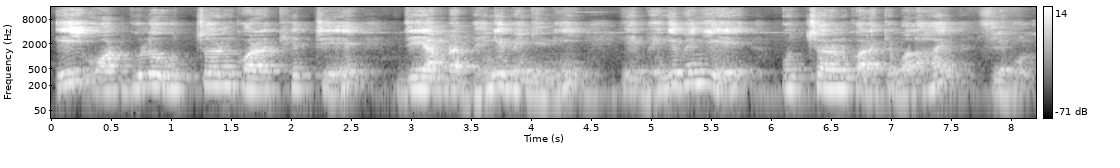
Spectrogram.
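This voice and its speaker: Guy teaching little kids grammar, kinda high voice, super echoey room, says everything twice. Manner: slow, repetitive explaining to young kids. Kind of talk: children's grammar lesson.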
